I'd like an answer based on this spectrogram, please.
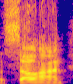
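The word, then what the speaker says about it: Sochan: so chain or something oh yeah yeah so Sohan um so on so forwards against Dallas since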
